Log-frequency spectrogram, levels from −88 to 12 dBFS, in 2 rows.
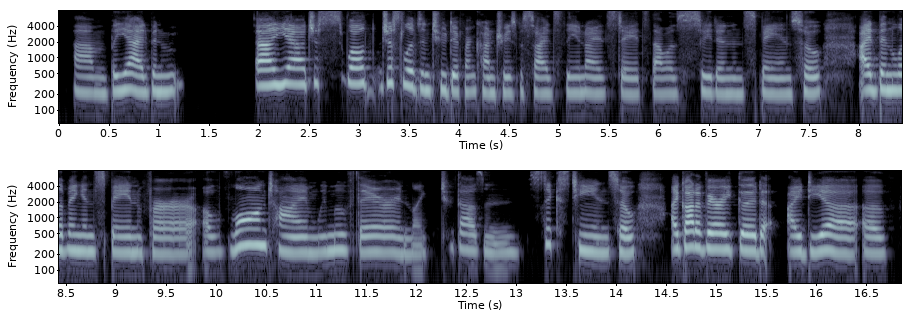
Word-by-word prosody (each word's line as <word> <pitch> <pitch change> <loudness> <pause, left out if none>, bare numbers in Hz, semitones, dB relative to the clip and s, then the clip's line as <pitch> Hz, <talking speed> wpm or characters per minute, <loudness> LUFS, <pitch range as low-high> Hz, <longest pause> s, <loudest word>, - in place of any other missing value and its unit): Um, 215 -2 -4
but 230 +3 -2
yeah, 250 +1 +2
I've 220 -1 +1
been 235 +4 -3 0.7
uh, 290 0 +9
yeah, 310 0 +4
just 320 +4 0
well, 320 0 +3
just 325 +3 +4
lived 285 -3 +2
in 245 -2 0
two 245 +1 -2
different 225 -1 -3
countries 215 -1 -4
besides 210 -1 -3
the 220 - -7
United 215 -1 -5
States. 205 -1 -4
That 205 0 -4
was 205 -1 -6
Sweden 215 -4 -2
and 205 0 -7
Spain. 205 0 -4
So 220 - -2 0.6
I’d 240 0 +4
been 240 -1 +3
living 240 0 +1
in 230 0 -1
Spain 220 -1 -2 0.2
for 205 -1 -3
a - - -6 0.3
long 305 0 +7
time. 220 -6 -1
We 220 +1 -5
moved 240 0 -4
there 220 0 -1
in, 205 -1 -6
like, 205 - -11
2016, 230 - -4
so 215 0 0 0.3
I 245 - +4
got 275 +2 +8
a 270 - +3
very 250 -1 +5
good 235 -2 +3 0.2
idea 225 +1 +2 0.3
of 210 -1 -3
225 Hz, 170 wpm, -21 LUFS, 210-245 Hz, 0.7 s, uh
